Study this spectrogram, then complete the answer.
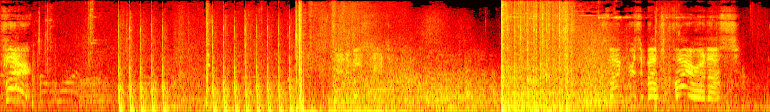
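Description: Automatic weapons fire in Ghost Recon Breakpoint as Army Rangers clear an enemy-held area: several sharp rapid bursts, close and loud, then a sustained heavier barrage, with squad radio chatter between the volleys.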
